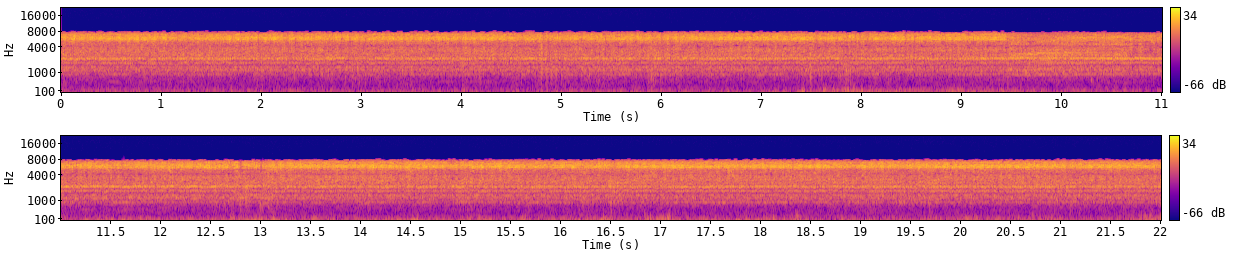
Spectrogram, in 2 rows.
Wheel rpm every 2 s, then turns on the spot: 120, 110, 110, 110, 110, 110, 110, 120, 120, 120, 110.
none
